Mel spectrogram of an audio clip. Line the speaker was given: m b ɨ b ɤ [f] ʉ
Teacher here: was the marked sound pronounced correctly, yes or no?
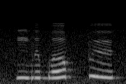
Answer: no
